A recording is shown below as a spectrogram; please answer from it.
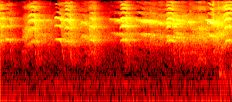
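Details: A flock of birds shrieks in response to a watching kitten, a continuous tangle of shrill, scratchy chirps and squawks rising and falling in uneven waves.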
